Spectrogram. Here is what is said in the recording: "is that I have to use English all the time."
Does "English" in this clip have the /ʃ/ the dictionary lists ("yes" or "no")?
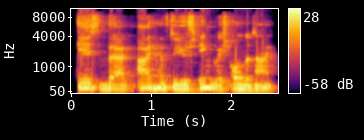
yes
